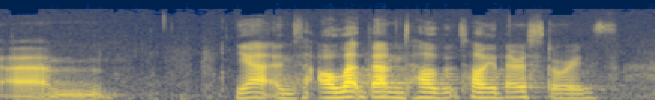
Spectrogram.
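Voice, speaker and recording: A woman with a fairly low pitch and vocal fry speaks in a bright, sharp tone with monotone, flat intonation and big swings in loudness. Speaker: professional photographer. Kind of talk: panel discussion answer. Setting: live stage with microphone.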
